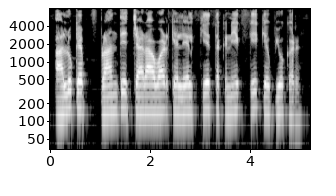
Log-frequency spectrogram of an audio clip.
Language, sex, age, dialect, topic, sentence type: Maithili, male, 60-100, Southern/Standard, agriculture, question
